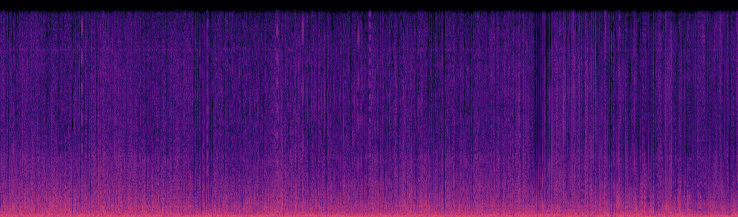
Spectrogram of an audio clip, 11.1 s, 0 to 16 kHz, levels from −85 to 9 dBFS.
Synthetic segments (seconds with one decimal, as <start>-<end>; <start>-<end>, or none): 8.0-11.1

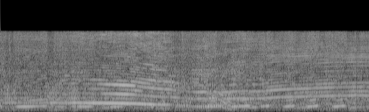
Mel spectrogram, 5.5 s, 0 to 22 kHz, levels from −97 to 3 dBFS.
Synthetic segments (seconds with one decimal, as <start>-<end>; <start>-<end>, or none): 2.3-4.0

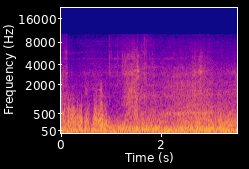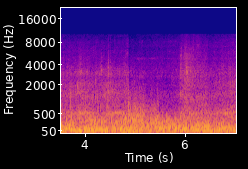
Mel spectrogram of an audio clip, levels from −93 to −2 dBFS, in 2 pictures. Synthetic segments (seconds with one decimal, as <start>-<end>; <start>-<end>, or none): 4.5-6.4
